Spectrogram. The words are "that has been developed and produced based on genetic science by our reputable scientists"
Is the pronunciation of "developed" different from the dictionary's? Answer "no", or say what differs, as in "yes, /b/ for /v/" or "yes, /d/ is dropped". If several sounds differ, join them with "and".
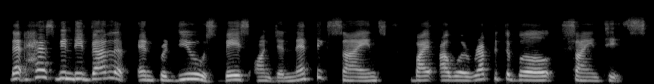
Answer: no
